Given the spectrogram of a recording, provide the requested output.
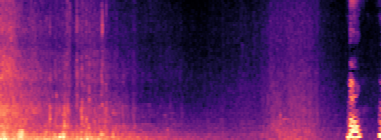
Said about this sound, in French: Ah non La vague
